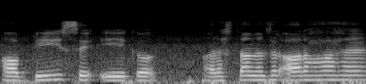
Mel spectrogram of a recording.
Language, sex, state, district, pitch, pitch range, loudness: Hindi, female, Punjab, Kapurthala, 205 Hz, 185-210 Hz, -17 LUFS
